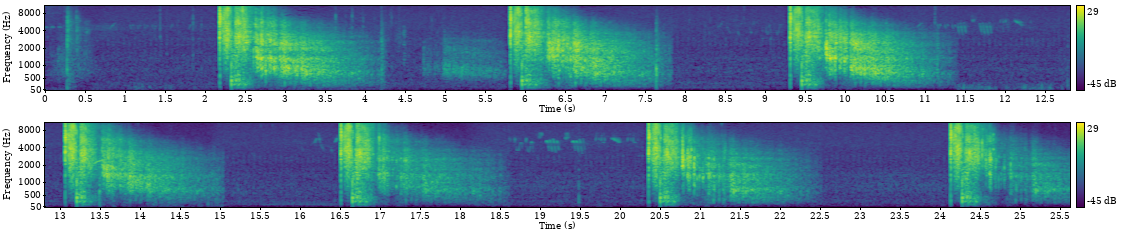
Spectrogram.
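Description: Seven loud, sharp shots from a big scoped rifle, each crack followed by a long ringing decay and spaced a few seconds apart, with quiet gaps and no talk between them.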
